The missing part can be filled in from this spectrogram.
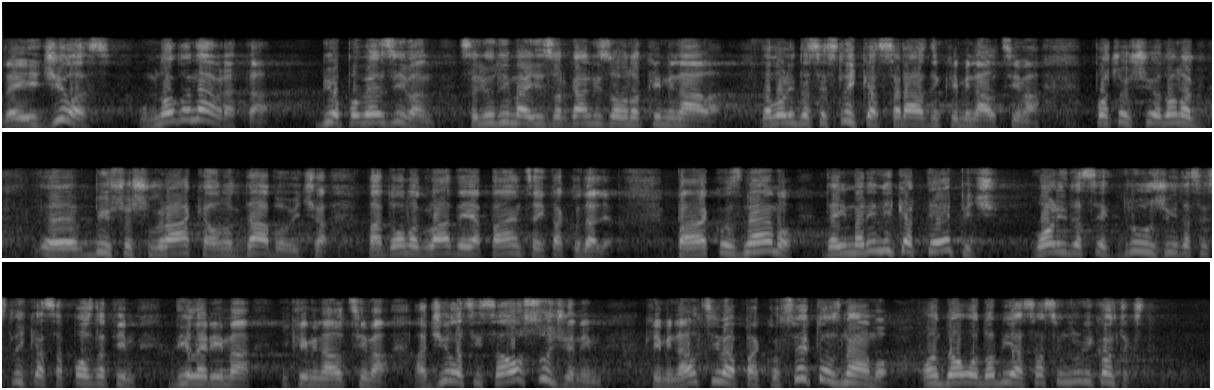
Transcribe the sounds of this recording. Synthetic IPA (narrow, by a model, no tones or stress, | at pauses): d̪ajed͡ʒilas | umno̞ɡo̞naːʋɾat̪a̰ | bio̞po̞ʋe̞ziʋansaʎuːd̪imaizo̞ɾɡanizoʋanoɡ̥̚kɾiminaːla̰d̪aʋo̞lid̪ase̞slikasaɾaːznimkɾiminaːlˠt̪sima̰ | po̞t͡ʃefʃio̞d̪o̞no̞ɡ | biːfʃeɡʃuɾaːkao̞no̞ɡd̪aːbo̞ʋit͡ɕapad̪oo̞no̞ɡʋlˠaːd̪e̞japaːnt̪sait̪ako̞d̪aʎe̞̰ | paːko̞znaːmo̞ | d̪aimaɾinikat̪e̞ːpit͡ɕ | ʋo̞lid̪ased̪ɾuːʒid̪ase̞slikasapo̞znat̪im | d̪ile̞ɾima | ikɾiminaːlˠt̪sima | ad͡ʒilasisao̞suːd͡ʑe̞nim | kɾiminaːlˠt̪simapaːko̞sʋe̞t̪o̞ːznaːmo̞ | o̞nd̪ao̞ʋo̞d̪o̞bijasaːsʋimd̪ɾuɡiko̞nt̪ekst̪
